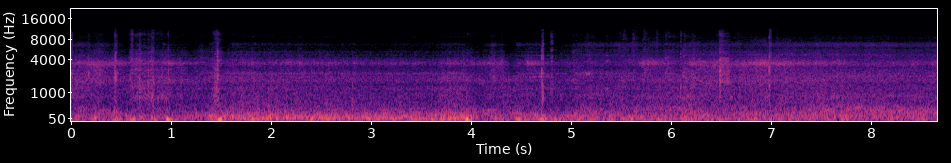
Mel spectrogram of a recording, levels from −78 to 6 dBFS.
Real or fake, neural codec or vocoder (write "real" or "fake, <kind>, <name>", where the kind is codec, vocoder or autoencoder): fake, vocoder, Vocos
